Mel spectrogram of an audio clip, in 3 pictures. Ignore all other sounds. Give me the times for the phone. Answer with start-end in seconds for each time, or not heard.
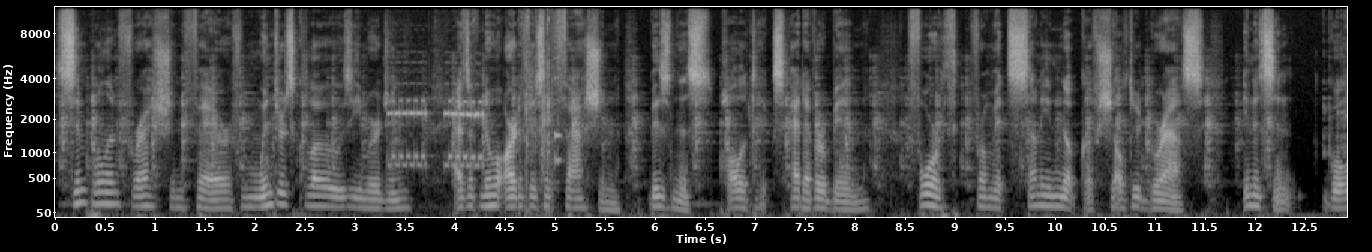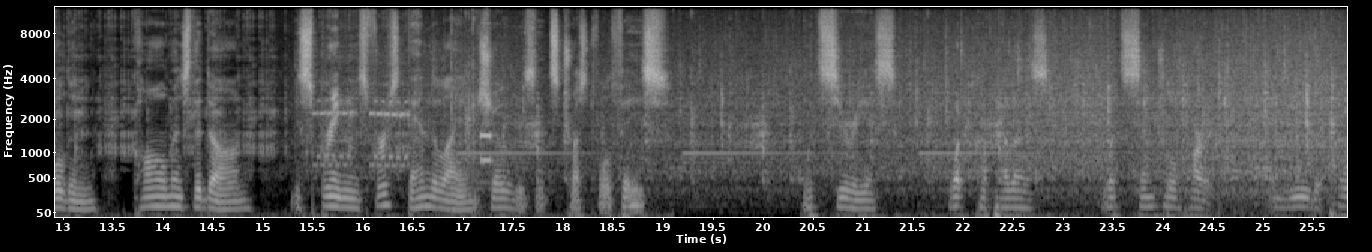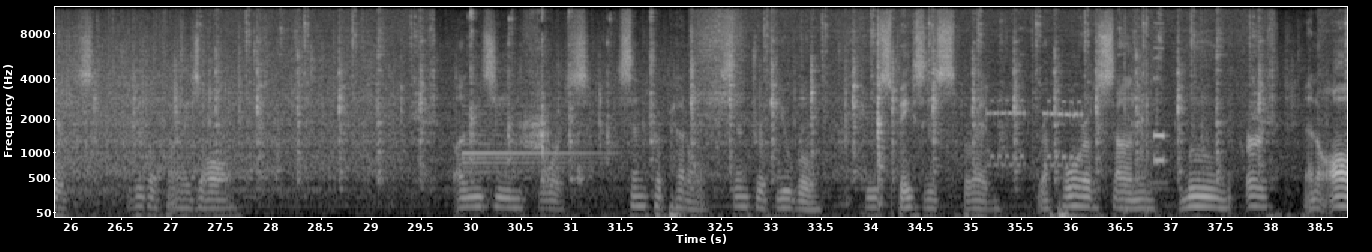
3.3-5.1, 15.4-17.4, 35.1-37.0.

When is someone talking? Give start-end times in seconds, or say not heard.
0.0-19.1, 20.4-27.7, 29.8-38.7.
